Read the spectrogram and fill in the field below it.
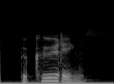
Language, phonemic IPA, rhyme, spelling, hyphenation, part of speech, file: Dutch, /bəˈkøː.rɪŋ/, -øːrɪŋ, bekeuring, be‧keu‧ring, noun, Nl-bekeuring.ogg
- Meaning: 1. fine 2. the act of fining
